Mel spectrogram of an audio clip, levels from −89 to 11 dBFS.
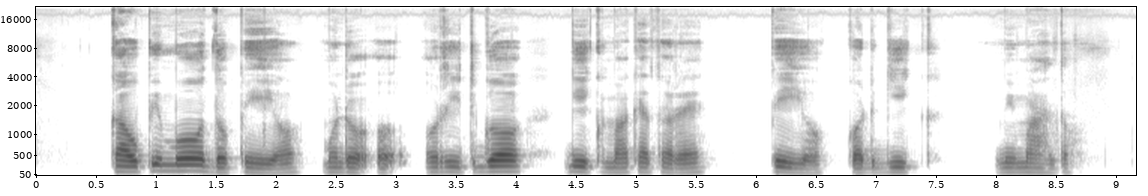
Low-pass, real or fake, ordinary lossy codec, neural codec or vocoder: none; real; none; none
